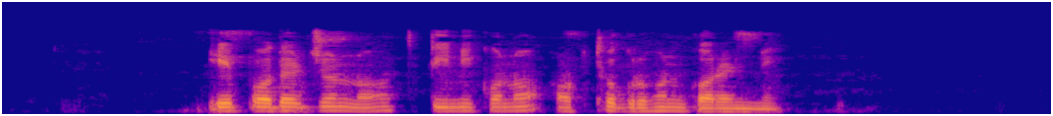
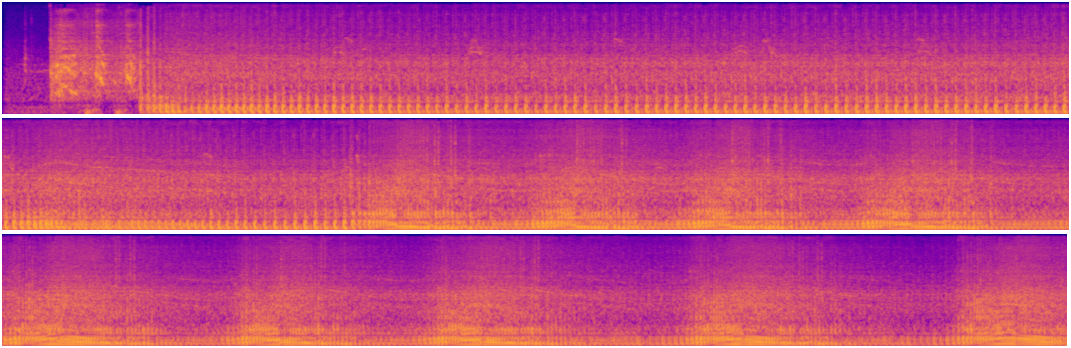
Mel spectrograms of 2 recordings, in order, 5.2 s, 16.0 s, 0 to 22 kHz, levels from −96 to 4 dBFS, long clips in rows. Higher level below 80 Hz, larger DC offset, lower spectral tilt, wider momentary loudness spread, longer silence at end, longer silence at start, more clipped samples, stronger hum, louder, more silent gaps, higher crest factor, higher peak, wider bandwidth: second, -70 dBFS vs -32 dBFS; neither; about the same, -6 dB/octave vs -5.5 dB/octave; first, 10 LU vs 7 LU; first, 1.35 s vs 0 s; first, 1.05 s vs 0.1 s; neither; neither; second, -29 LUFS vs -20 LUFS; neither; about the same, 20 dB vs 16 dB; second, -10 dBFS vs -4 dBFS; second, 8.2 kHz vs over 20 kHz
